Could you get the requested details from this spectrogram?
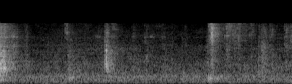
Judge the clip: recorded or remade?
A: remade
